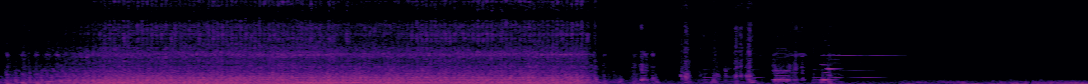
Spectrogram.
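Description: An embroidery machine stitches a placement stitch on napkin fabric with a steady, fast mechanical whir for about six seconds, then stops, leaving a few faint clicks and taps.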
